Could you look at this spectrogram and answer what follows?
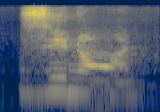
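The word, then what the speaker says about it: xenon: rule number 2 देखिए, rule number 2 है, word के शुरू में अगर एक्स आ जाए तो उसे ज में प्रोनाउंस करते, ज में प्रोनाउंस करोगे, ओके, ज नहीं ज, जैसे जाइलम, जाइलम, जिनॉन, एक्सरे, यहाँ पर तो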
